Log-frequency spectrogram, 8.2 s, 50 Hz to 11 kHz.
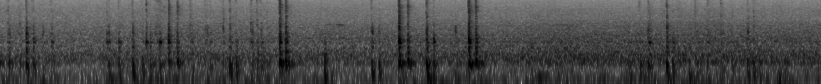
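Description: Typing on a Dell G15 Ryzen Edition laptop keyboard: quiet, irregular clusters of light key clicks with brief pauses, close and soft, no voices.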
